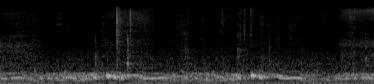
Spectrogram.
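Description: Domestic pigeons in a loft, a breeding female among them, give soft, low cooing calls close by, two throaty bursts rising and falling with light rustling between.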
